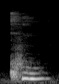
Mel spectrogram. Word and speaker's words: kú: And if it is written this way, now it's a more sadder word because it is pronounced ku, mi, ku. It's a mi tone, ku, and that means that something is dead, something has died.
